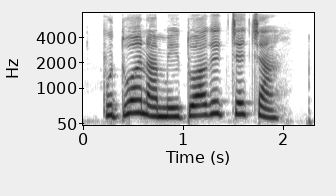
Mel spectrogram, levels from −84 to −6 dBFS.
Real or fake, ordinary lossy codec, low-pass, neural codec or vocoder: real; none; none; none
